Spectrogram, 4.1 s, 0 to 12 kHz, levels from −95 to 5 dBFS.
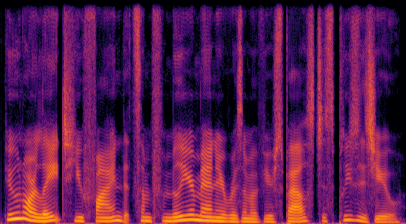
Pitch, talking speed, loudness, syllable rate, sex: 195 Hz, 205 wpm, -18 LUFS, 5.3 syllables/s, female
